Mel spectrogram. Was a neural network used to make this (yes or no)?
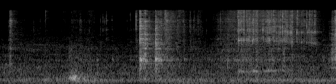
no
